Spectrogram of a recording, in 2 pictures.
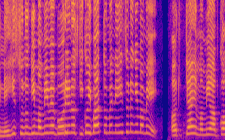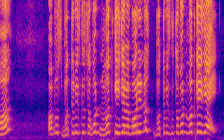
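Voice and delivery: put-on high, loud whiny girl's voice; shrill-pitched stubborn daughter; petulant Radhika. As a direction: complain high and loud to mum like a spoilt girl. Radhika complaining to mother.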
